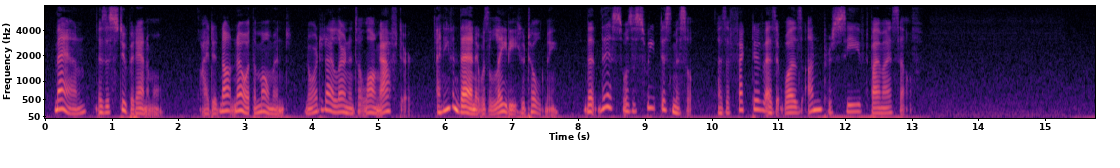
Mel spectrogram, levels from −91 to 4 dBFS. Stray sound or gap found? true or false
false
